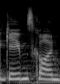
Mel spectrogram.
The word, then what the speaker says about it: Gamescom: No, it is con, not com. I was like, that doesn't even make sense. Make it make sense. I would say Gamescon too.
